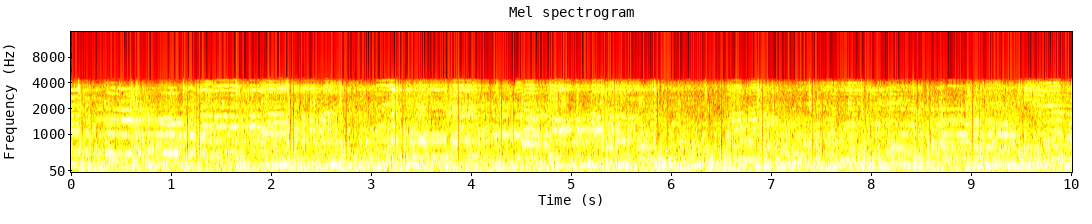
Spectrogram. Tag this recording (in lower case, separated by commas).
music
